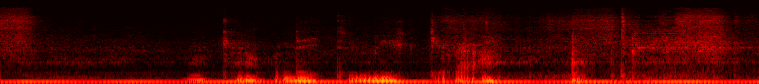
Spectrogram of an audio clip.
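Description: A hand taps and pats paper on a table.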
